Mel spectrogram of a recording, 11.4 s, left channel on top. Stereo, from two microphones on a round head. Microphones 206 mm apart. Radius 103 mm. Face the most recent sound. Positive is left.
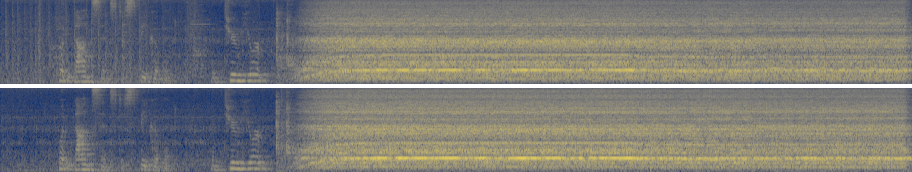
turn(degrees=-25)  # may be behind; listen again after turning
